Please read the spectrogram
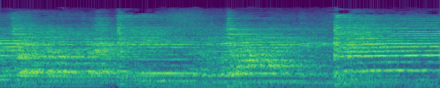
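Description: A children's choir singing together over instrumental backing music.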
